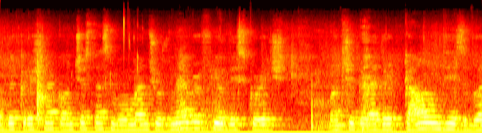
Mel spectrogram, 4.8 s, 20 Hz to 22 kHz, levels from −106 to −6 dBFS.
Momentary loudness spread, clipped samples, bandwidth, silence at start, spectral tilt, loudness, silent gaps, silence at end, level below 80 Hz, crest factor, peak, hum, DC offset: 9 LU; under 0.1%; 12.5 kHz; 0 s; -6.5 dB/octave; -20 LUFS; none; 0 s; -50 dBFS; 16 dB; -4 dBFS; none; 9%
